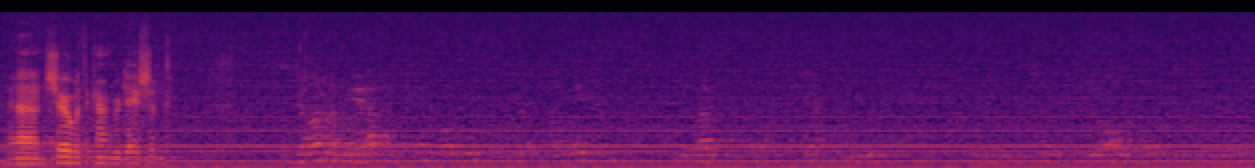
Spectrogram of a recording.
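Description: A man speaks through a microphone in a large echoing room.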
